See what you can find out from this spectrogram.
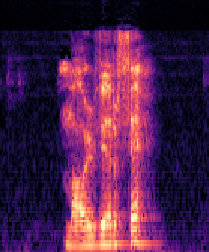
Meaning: nominative/accusative/genitive plural of Maulwurf (“mole”)
- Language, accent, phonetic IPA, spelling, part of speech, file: German, Austria, [ˈmaʊ̯lˌvʏʁfə], Maulwürfe, noun, De-at-Maulwürfe.ogg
